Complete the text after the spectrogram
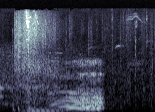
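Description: A camel groans loudly.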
